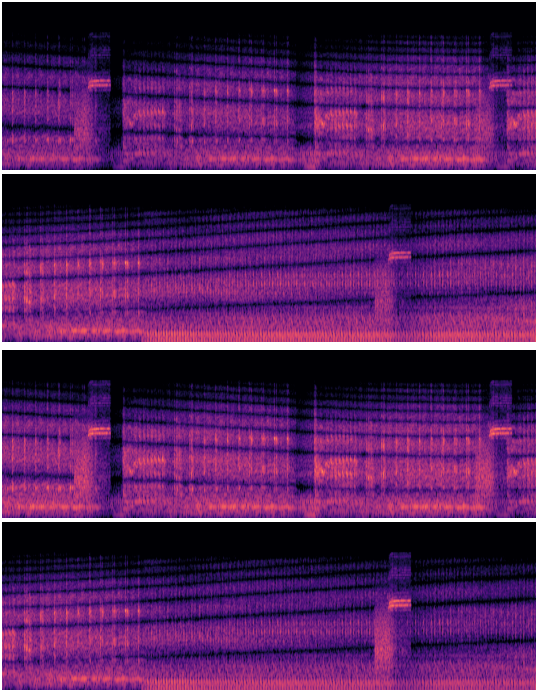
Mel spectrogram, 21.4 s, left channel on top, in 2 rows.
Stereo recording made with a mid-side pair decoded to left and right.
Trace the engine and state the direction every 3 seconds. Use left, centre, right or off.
right, right, right, centre, left, left, left.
